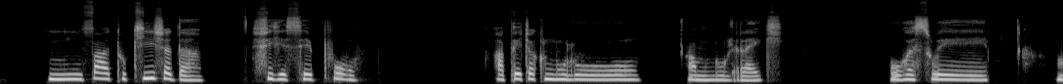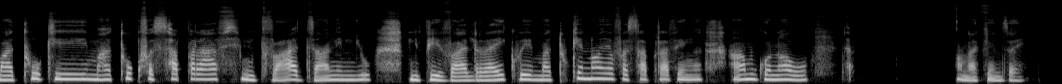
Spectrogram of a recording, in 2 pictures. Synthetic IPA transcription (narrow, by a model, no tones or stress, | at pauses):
nifat̪ukʰiʃəd̪a | fiɦesepʰu | apeʈ͡ʂakinulu | aminulurajki̥ | oɦasiwe | mat̪ʰukʰimaɦat̪uku̥fasapiɾafi̥niivad̪izanaminiwnipevalirajkʲiwemat̪u̥kʲanawewfasapɾafenamikanawo | anakinzaj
